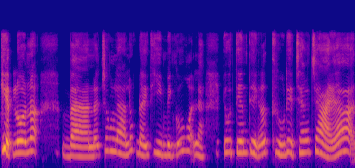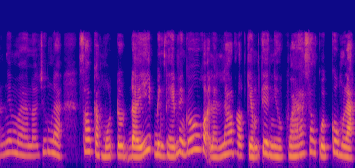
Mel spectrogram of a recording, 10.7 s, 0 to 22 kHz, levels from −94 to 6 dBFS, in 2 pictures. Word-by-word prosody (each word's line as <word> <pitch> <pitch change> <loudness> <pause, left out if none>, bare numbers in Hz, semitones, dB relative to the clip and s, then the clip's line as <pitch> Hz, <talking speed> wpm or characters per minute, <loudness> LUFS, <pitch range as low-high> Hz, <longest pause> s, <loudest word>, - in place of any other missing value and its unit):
kiệt 340 -8 +8
luôn 265 +1 +5
á. 305 0 0 0.3
Và 200 -2 -1
nói 205 +2 -2
chung 305 +4 -6
là 260 -5 -2
lúc 300 +4 -7
đấy 220 -4 -2
thì 260 -1 -6
mình 220 -1 -4
cũng, 280 +6 -5
gọi 305 -5 -7
là, 225 -4 -4 0.3
ưu 275 +1 -5
tiên 265 0 -1
tiền 250 -5 0
các 255 +2 -1
thứ 235 -5 -3
để 265 -2 -3
trang 270 +2 -4
trải 255 - 0
á, 280 +5 +1
nhưng 265 +3 -5
mà 225 -4 -4
nói 210 0 -5
chung 280 +3 -7
là 235 -5 0 0.3
sau 290 -1 +2
cả 235 -4 0
một 200 +1 0
đợt 210 - +6
đấy 205 - +5
bình 230 -3 +2
thấy 195 -3 +2
mình 265 -3 +1
cứ, 325 +6 +2
gọi 305 -10 +3
là, 195 - +1
lao 240 +7 0
vào 220 - +1
kiếm 195 -2 +4
tiền 240 -3 +3
nhiều 195 -1 0
quá, 210 +3 +1
xong 275 +1 -2
cuối 200 -2 +3
cùng 260 -6 +2
là 180 -2 +5
240 Hz, 275 wpm, -27 LUFS, 205-275 Hz, 0.3 s, kiệt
